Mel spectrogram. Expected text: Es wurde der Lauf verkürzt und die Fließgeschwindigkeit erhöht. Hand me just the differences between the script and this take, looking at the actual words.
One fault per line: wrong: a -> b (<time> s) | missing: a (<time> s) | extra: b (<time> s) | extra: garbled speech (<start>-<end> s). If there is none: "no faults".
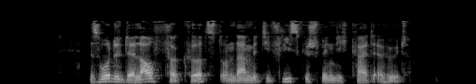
extra: damit (2.4 s)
